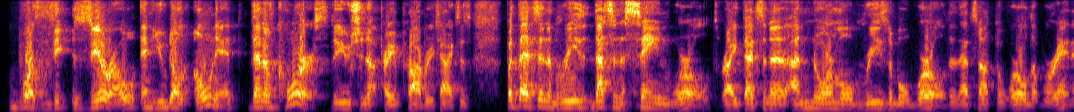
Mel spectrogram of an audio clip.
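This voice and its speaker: A man's voice: mid-range voice, a bit bright, breathy edge. A man co-hosting a political talk show, chatting casually and bluntly, swearing and reading out viewer comments. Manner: blunt, profane, reads out chat comments. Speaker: podcast co-host.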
